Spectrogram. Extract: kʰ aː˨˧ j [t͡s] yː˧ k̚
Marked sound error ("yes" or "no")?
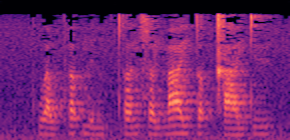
yes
